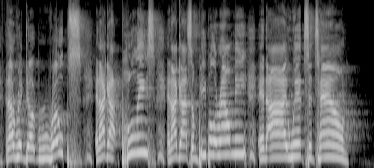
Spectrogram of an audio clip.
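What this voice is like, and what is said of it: Preacher-like sermon delivery. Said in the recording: “I sound like a preacher”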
